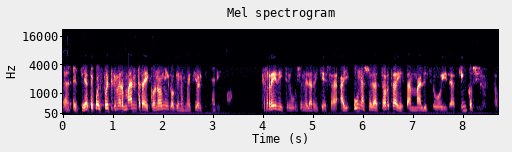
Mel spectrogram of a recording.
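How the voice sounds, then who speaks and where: With noticeable background noise behind him, a man talks at a fairly quick pace, his loudness swinging widely. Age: 30s. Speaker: writer and columnist. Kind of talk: radio interview.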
